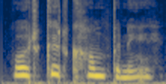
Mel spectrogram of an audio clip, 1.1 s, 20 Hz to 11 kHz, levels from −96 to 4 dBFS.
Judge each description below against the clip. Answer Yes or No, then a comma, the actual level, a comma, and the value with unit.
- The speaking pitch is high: Yes, very high, 250 Hz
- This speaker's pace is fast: No, average, 160 wpm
